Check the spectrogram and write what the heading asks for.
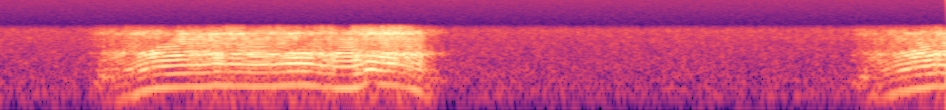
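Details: Overweight child snoring: long, buzzing, voiced snores on each in-breath, with quiet pauses between them.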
